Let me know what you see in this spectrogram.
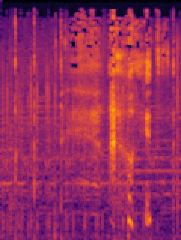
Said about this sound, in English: Look at the fireworks. Oh. Oh, and I can hear everyone applauding and car horns sounding and the cheering and the final music.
